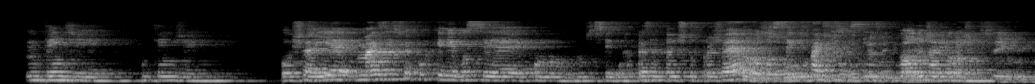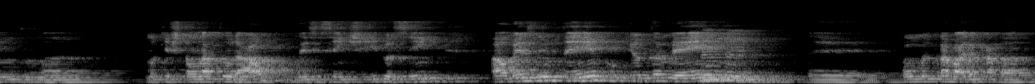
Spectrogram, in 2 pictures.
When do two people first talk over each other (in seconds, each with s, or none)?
7.4 s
